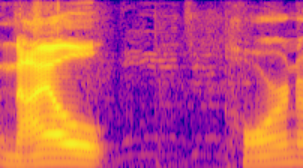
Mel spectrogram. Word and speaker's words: Niall Horan: Is that Niall Horan or whatever? – One Direction.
